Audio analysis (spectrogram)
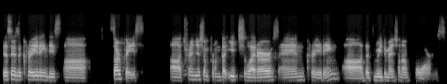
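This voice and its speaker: A man whose first language is Korean gives a conference talk as a designer and ceramicist, explaining his slides with frequent filler pauses. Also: medium pitch, a bit bright, dry recording, low-quality recording. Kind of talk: conference presentation about slides.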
